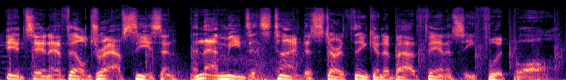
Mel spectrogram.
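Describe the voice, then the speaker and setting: A man's voice: medium pitch, animated, normal speed, gravelly, music in the background. A man delivering a scripted advertisement in a polished, promotional way. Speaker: ad reader. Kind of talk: scripted ad read.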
